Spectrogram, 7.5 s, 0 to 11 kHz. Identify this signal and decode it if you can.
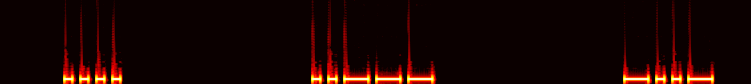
Morse code, heard as a keyed tone, about 15 wpm, spaced as for 4 wpm, 700 Hz. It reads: H2X
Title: USA Call Signs - 4 Characters - 8x Character Spacing - 15wpm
